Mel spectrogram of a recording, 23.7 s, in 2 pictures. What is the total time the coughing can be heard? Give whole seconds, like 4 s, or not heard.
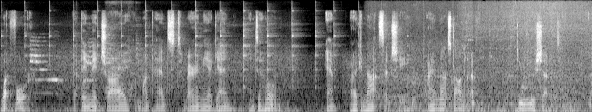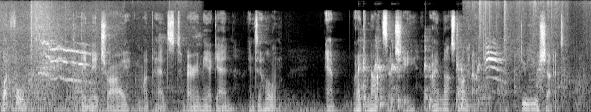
3 s.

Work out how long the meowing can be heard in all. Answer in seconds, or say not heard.
4 s.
